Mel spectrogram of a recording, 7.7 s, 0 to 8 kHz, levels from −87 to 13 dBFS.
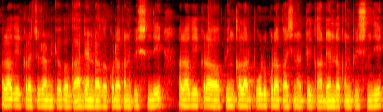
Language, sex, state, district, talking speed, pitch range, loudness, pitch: Telugu, male, Andhra Pradesh, Sri Satya Sai, 150 wpm, 110-120 Hz, -15 LUFS, 115 Hz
